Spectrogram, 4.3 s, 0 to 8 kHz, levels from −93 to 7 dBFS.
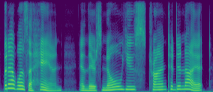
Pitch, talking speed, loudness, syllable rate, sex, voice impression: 225 Hz, 185 wpm, -18 LUFS, 4.4 syllables/s, female, very feminine, slightly young, slightly adult-like, very thin, tensed, slightly powerful, bright, slightly soft, clear, fluent, slightly raspy, cute, very intellectual, very refreshing, sincere, calm, slightly friendly, slightly reassuring, very unique, elegant, slightly wild, very sweet, slightly lively, slightly strict, slightly intense, sharp, light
